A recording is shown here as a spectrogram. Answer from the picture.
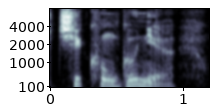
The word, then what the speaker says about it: chikungunya: chikungunya, which is the same one that transmits dengue, which actually is quite a common disease in Brazil.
